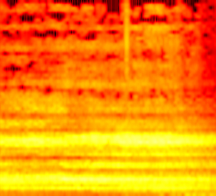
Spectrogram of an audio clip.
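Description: A man's voice chanting a prayer recitation in one long melodic phrase: a sustained held note that slides slowly down in pitch through the second half.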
